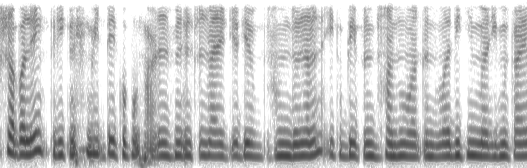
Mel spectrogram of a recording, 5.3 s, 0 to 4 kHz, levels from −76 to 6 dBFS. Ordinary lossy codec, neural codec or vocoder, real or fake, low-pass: Opus, 24 kbps; autoencoder, 44.1 kHz, a latent of 192 numbers a frame, MeloTTS; fake; 3.6 kHz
